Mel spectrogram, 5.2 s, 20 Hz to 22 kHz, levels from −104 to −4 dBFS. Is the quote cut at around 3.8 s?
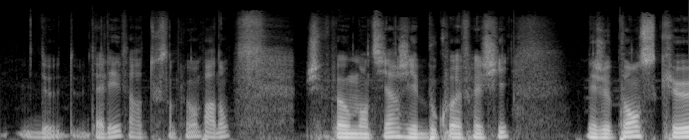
no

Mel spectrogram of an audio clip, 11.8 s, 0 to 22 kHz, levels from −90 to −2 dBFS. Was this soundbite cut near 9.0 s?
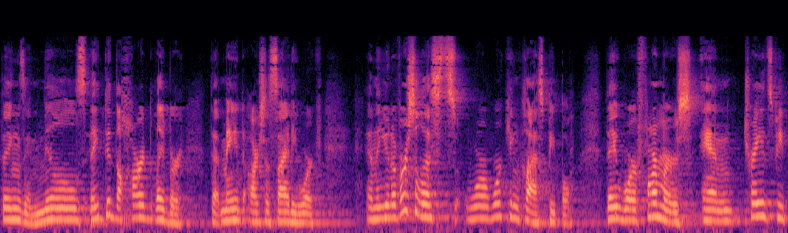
no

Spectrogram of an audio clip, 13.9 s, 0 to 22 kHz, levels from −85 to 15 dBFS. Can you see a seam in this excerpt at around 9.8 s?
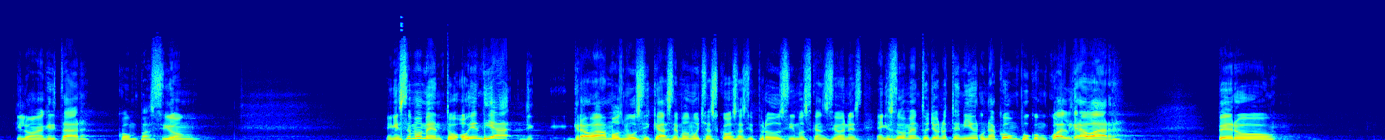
yes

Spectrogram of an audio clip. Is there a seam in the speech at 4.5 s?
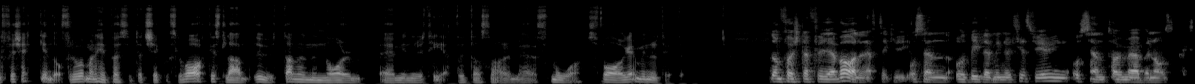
no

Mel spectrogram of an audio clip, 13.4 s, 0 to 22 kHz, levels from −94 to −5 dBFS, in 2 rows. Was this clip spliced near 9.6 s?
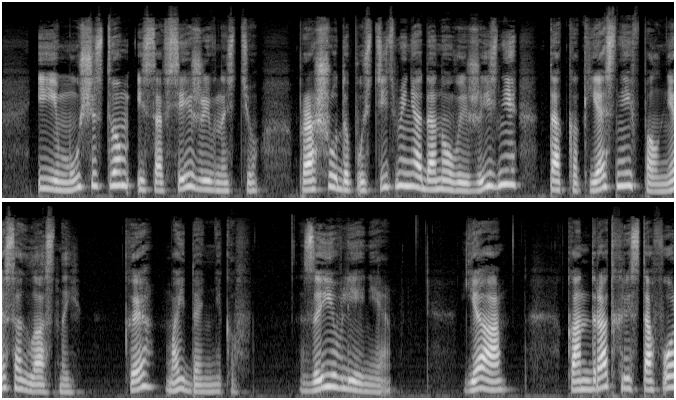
yes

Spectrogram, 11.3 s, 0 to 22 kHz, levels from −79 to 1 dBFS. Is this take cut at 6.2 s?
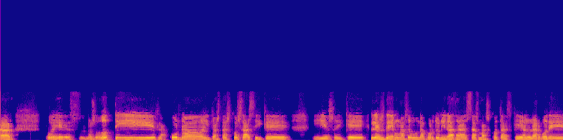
yes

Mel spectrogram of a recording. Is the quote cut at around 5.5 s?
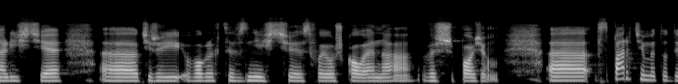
no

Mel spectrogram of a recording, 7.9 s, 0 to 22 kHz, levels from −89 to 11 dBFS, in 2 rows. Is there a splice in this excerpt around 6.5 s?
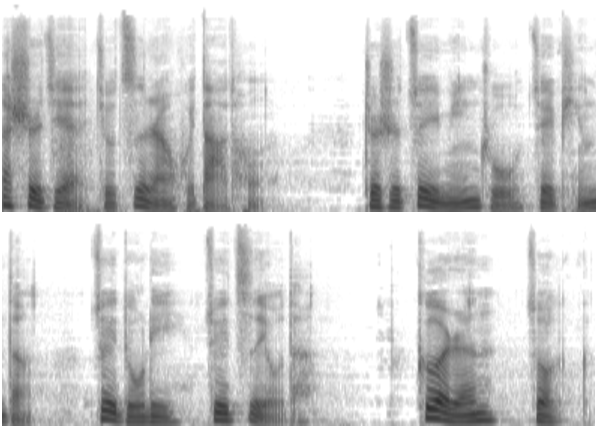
no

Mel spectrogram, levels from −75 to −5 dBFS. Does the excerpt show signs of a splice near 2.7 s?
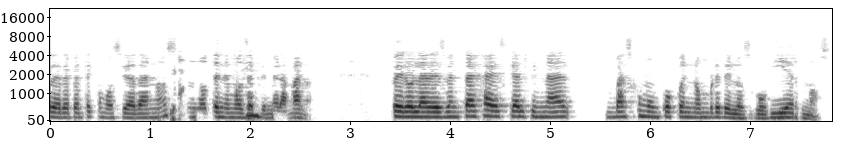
no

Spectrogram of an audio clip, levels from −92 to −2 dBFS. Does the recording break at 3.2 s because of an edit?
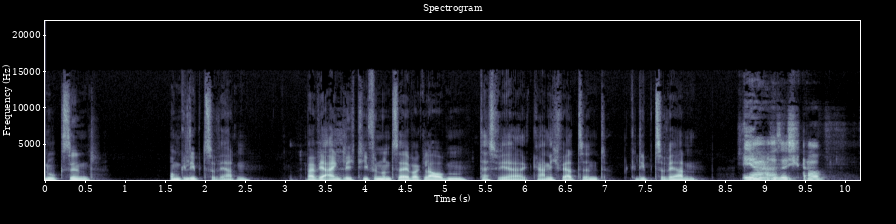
no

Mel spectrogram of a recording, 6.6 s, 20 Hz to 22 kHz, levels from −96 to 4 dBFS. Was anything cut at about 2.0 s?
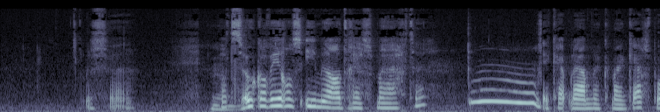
yes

